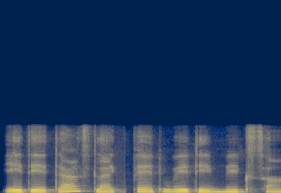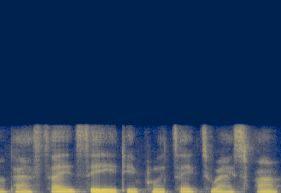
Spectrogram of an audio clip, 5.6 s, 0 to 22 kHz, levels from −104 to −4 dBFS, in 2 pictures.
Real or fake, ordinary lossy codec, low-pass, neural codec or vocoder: fake; none; none; codec, 16 kHz, 0.8 kbps, ZipCodec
